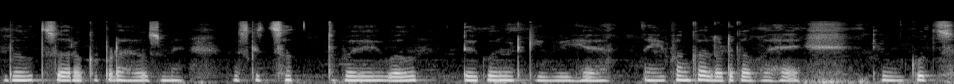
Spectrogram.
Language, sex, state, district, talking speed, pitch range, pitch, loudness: Hindi, female, Rajasthan, Bikaner, 130 wpm, 180-195 Hz, 185 Hz, -15 LUFS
